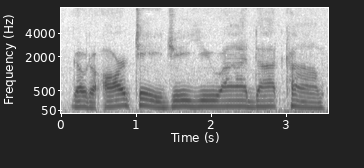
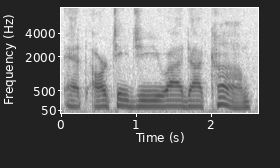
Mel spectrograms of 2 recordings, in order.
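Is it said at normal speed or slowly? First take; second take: slowly; normal speed. First: It is said slowly. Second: It is said at normal speed.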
